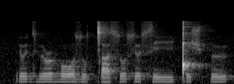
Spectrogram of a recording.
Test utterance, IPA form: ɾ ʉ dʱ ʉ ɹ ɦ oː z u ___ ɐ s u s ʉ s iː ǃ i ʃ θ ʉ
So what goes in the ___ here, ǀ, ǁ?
ǀ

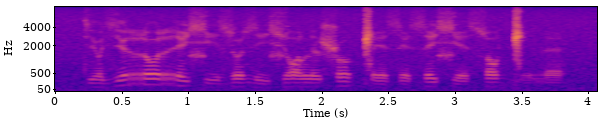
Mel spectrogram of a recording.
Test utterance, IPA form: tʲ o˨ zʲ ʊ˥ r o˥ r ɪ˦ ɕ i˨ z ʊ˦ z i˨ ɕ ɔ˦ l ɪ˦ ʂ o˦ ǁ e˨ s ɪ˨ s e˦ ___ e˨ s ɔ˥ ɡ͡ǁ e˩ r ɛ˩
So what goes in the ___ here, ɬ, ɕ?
ɕ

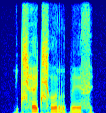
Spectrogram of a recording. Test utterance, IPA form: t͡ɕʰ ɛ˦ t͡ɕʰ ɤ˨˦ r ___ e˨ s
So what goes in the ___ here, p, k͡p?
p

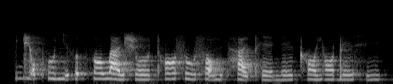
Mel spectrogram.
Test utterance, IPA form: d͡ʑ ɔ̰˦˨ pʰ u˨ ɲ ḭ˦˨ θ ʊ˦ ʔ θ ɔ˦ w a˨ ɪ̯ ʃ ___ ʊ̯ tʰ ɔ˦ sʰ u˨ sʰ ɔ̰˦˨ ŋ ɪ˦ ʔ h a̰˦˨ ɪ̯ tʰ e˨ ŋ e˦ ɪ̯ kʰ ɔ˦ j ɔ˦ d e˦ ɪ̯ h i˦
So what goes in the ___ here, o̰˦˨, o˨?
o˨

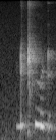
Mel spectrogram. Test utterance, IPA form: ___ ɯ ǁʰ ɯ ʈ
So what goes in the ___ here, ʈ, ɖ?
ɖ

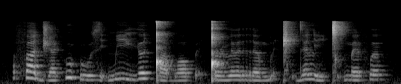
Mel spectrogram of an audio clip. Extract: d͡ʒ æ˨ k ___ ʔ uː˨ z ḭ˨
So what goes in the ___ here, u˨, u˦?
u˦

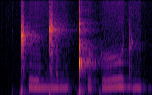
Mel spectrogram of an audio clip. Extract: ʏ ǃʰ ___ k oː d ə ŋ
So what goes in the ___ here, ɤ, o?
o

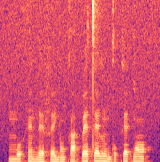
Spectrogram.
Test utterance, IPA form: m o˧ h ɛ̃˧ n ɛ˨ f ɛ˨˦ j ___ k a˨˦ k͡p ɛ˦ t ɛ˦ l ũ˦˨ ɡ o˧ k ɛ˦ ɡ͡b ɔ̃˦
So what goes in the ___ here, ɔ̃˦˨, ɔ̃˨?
ɔ̃˦˨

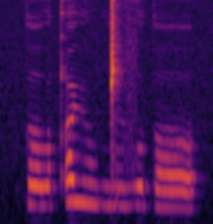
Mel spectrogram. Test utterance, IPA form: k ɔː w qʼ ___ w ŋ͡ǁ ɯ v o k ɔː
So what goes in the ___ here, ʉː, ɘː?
ʉː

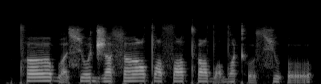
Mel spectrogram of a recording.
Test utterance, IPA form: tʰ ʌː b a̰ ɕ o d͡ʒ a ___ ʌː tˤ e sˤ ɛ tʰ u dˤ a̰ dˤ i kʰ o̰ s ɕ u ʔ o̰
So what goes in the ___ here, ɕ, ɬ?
ɬ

